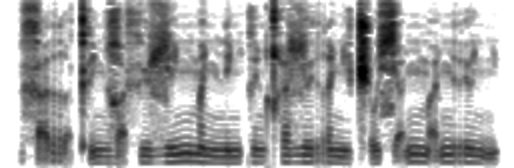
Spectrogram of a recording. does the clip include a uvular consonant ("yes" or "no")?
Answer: yes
